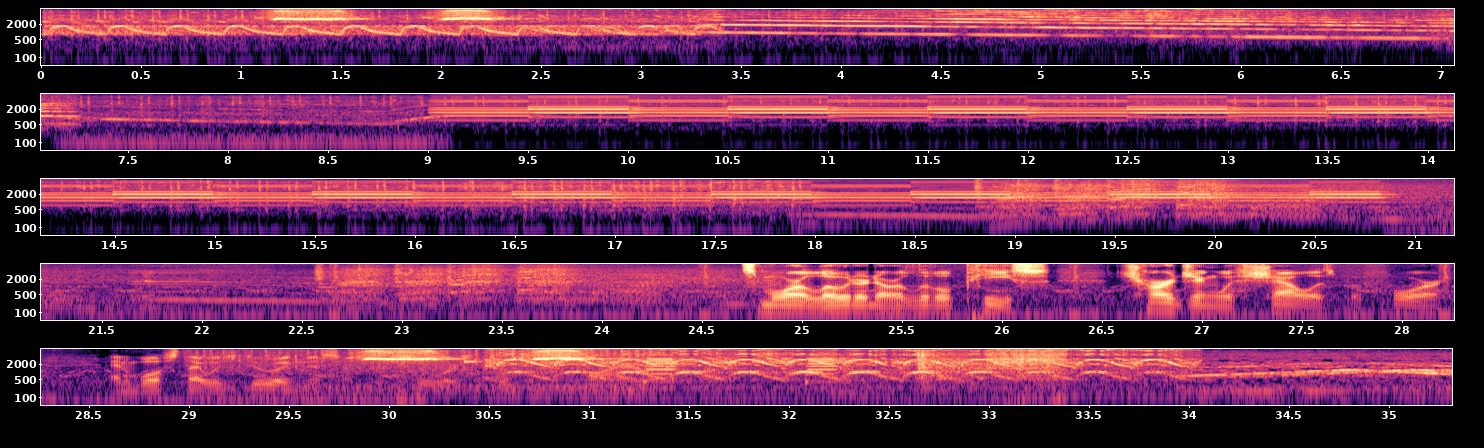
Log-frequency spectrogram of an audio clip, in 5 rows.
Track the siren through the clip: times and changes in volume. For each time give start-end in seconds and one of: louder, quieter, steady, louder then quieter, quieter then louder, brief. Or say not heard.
0.0-35.2 quieter then louder.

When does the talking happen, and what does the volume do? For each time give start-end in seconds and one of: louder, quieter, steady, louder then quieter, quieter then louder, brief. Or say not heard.
24.7-31.8 quieter.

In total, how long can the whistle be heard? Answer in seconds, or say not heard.
3 s.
